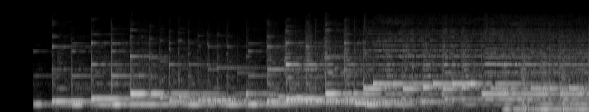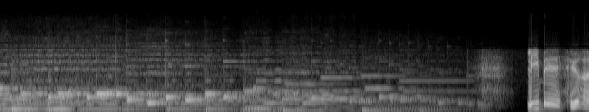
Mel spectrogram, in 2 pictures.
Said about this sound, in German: Nun, liebe Hörerinnen und Hörer, wollen wir wieder ein wenig Musik hören.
